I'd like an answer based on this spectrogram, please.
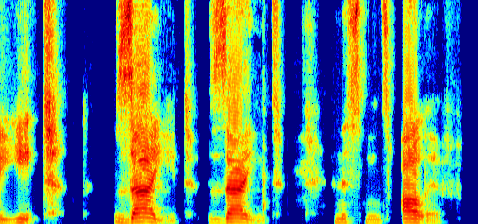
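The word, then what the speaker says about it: זית: And this is a zayin with a patak, which says za, and this first syllable has the accent mark because of this trope mark right here, za.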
